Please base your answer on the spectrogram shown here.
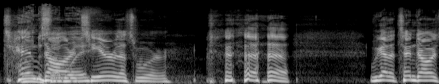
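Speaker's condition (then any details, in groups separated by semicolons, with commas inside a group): No condition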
